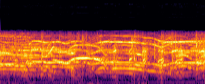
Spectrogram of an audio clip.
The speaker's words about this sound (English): Let's hear the crowd Yay! Again.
